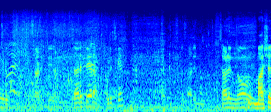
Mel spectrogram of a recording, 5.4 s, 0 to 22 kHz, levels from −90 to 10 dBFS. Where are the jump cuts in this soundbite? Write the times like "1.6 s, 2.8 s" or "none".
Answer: none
